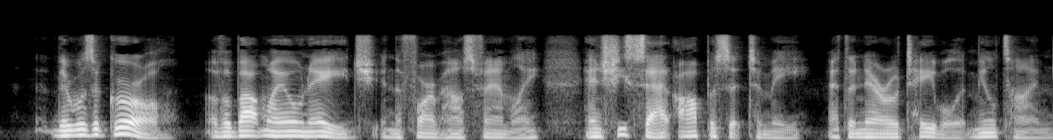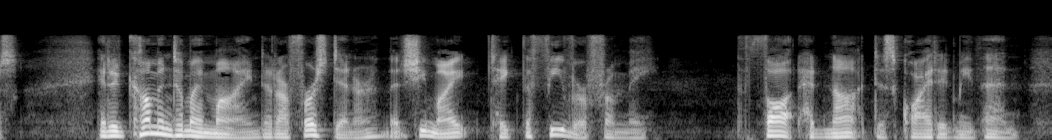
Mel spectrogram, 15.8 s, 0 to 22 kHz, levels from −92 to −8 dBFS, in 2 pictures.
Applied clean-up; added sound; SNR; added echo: none; none; none; none.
